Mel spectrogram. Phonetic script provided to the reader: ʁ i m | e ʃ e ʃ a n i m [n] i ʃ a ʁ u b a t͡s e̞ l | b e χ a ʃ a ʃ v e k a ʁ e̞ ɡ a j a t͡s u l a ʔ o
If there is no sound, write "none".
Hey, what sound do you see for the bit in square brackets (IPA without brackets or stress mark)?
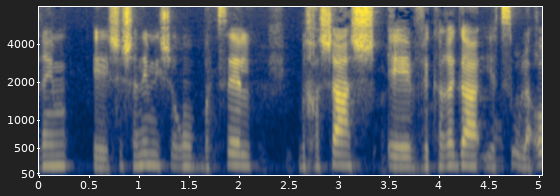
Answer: n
